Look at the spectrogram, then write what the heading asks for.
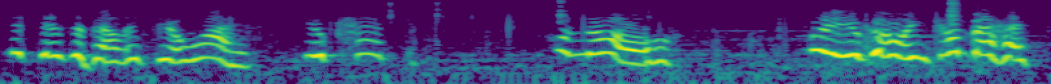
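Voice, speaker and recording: A frightened wife in a vintage radio thriller, pleading in a very high voice that swings widely in pitch. Her delivery is breathless and melodramatic, on a muffled, noisy old recording. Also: lively intonation, normal speed. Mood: desperate, panicked.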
